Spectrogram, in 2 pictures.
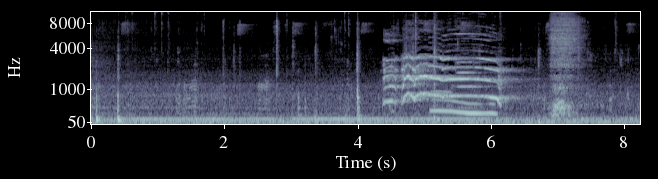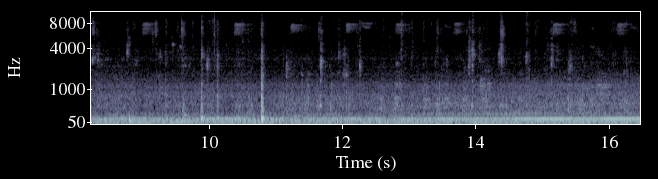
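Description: A rooster crows once, about four seconds in: a single call of about two seconds that rises and falls in pitch. A short noisy burst follows about a second later.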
